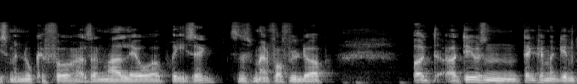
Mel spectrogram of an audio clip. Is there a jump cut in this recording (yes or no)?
yes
